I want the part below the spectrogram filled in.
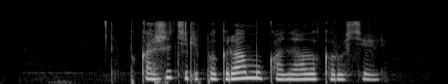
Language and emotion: Russian, neutral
